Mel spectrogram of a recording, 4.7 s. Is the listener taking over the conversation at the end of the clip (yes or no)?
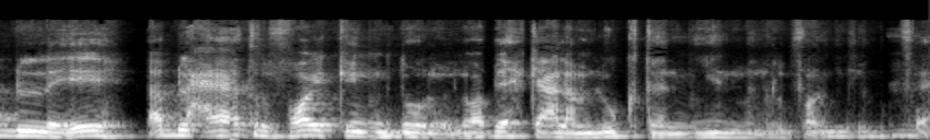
yes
